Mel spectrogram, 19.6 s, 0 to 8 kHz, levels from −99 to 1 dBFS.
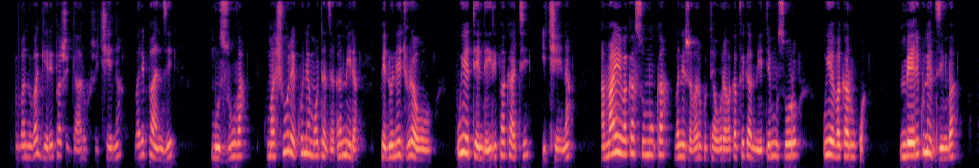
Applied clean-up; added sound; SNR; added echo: none; none; none; none.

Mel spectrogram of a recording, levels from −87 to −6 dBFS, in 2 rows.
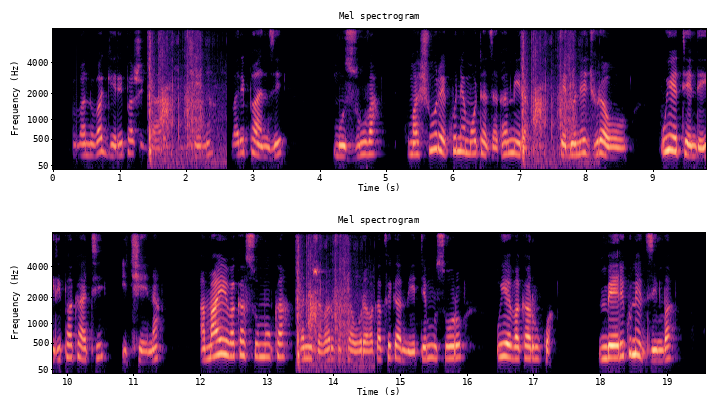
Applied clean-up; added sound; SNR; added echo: none; Skateboard; 9 dB; none.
